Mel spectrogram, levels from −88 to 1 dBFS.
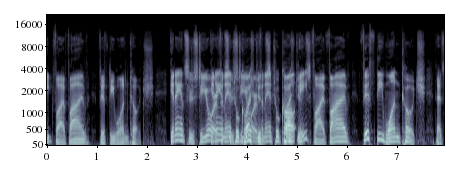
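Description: A doubled audio track runs from 2.88 s to 5.28 s: a second, full-band copy of the speech sits roughly 0.7 s behind the original at about the same loudness, so every phrase is answered by an identical repeat. It carries no decay or room colour, unlike an echo, and it cuts in and out abruptly at both ends. The likely cause is the sound being captured twice, once through a slower path.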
